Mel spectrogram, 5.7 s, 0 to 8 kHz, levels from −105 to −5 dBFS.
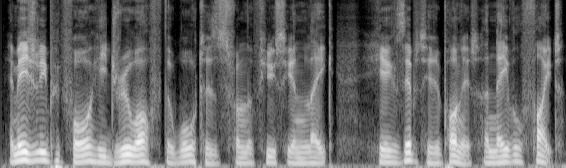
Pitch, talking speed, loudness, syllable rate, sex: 105 Hz, 190 wpm, -20 LUFS, 6.3 syllables/s, male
